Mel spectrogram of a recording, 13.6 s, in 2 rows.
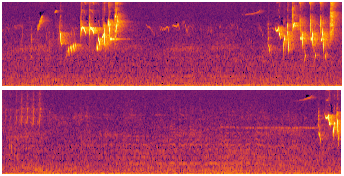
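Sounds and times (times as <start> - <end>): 
common nightingale Luscinia megarhynchos singing whistles and trills: 0.0 - 8.6, 11.7 - 13.5.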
